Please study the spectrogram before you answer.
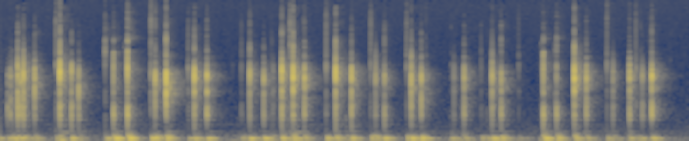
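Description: Long nails and fingertips tap and type across a pastel mechanical keyboard with plastic keycaps. Quick, bright clacks come in an uneven typing rhythm with short, dry decays, over a steady low hum.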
